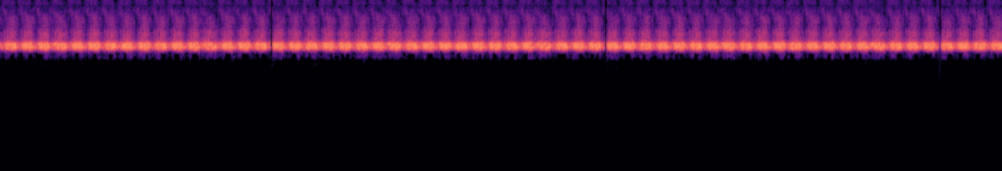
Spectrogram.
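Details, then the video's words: Summer-night crickets in a moonlit farm meadow give a continuous high-pitched trill, beating evenly about four pulses each second without pause; nothing else is audible. "Cricket chirping sounds for sleeping"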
